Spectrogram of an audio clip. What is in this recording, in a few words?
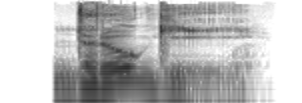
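"drugi", Polish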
